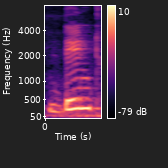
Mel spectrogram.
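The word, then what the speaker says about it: didn't: तो हम पढ़ते टाइम डिडंट बोलते हैं। ये जो सेकंड वाला डी है इसको हम प्रोनाउंस नहीं करते, डिडंट।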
